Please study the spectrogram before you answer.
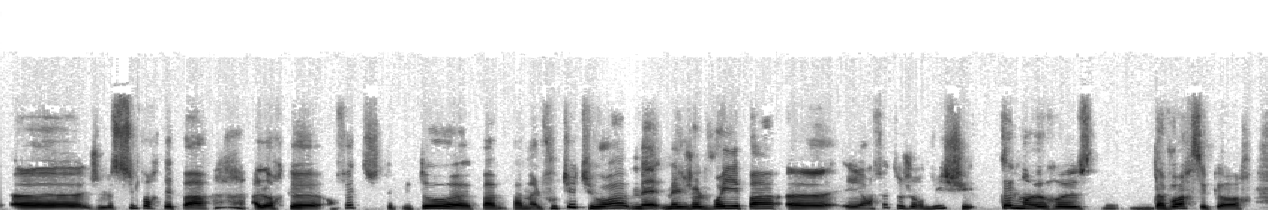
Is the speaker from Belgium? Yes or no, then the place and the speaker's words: yes; Belgium; je suis belge, hein, je vis en Belgique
